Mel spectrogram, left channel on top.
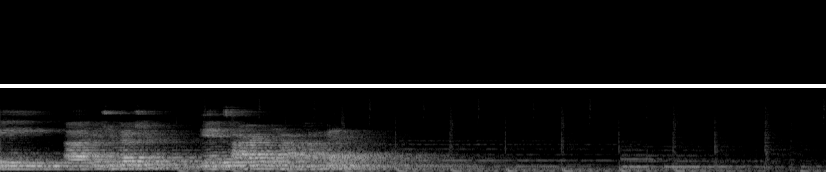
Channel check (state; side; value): silent; left; 56 dB below the other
